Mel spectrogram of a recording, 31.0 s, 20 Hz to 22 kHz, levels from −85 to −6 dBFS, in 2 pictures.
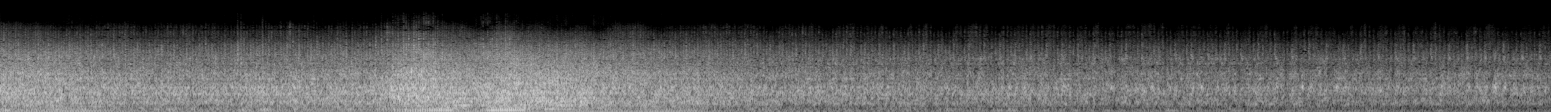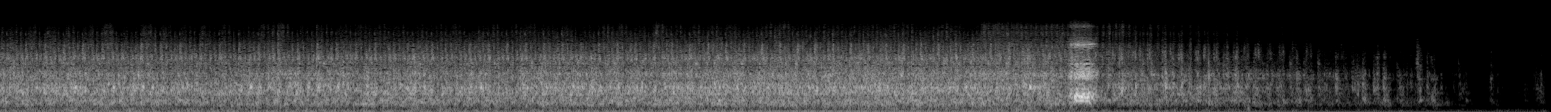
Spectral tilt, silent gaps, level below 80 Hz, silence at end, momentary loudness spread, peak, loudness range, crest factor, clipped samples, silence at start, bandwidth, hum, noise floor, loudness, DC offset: -5 dB/octave; none; -44 dBFS; 1.3 s; 13 LU; -8 dBFS; 12 LU; 20 dB; under 0.1%; 0 s; 12.5 kHz; none; -70 dBFS; -27 LUFS; 0.2%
